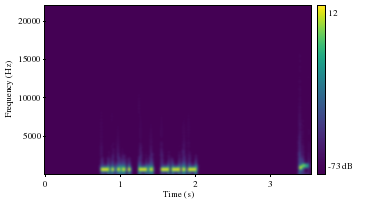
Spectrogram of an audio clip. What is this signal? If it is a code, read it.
Morse code, heard as a keyed tone, about 33 wpm, 700 Hz. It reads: 6NQ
